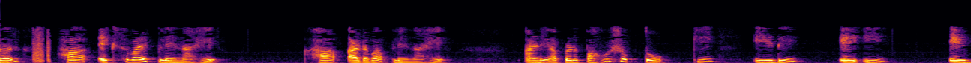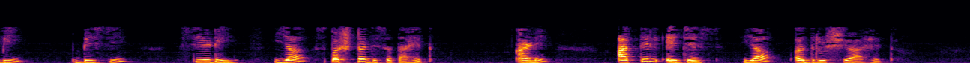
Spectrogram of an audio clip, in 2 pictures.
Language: Marathi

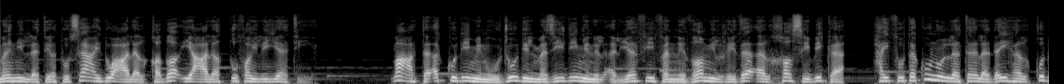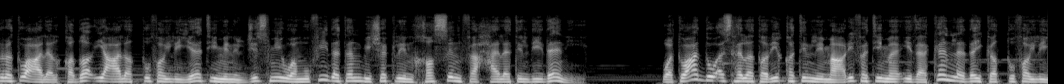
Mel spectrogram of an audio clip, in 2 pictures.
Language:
Arabic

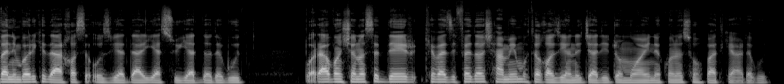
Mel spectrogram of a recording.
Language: Persian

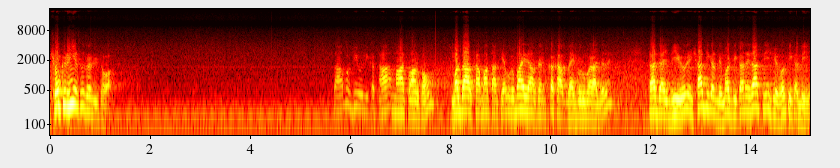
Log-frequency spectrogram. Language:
Hindi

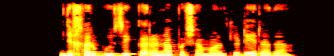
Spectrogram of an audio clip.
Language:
Pashto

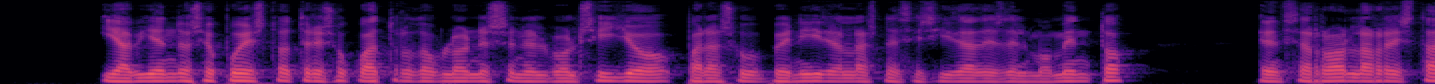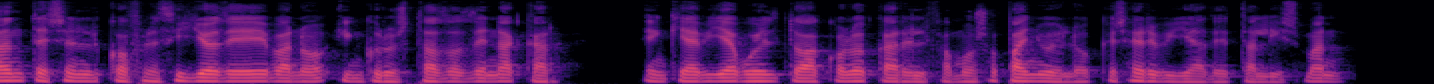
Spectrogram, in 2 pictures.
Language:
Spanish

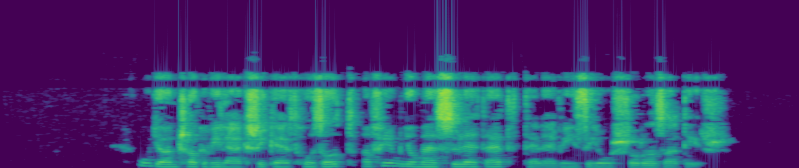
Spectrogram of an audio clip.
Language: Hungarian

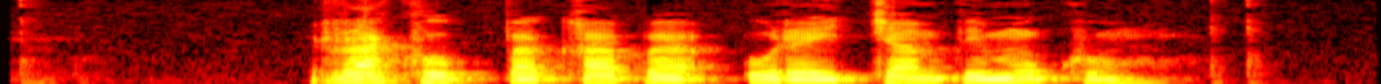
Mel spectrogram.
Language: Arequipa-La Unión Quechua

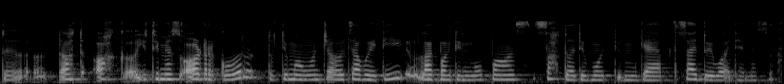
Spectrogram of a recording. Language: Kashmiri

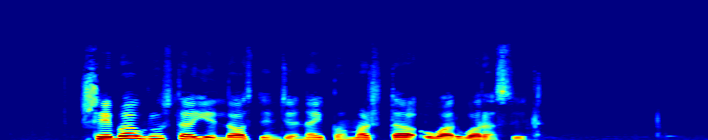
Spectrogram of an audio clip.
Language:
Pashto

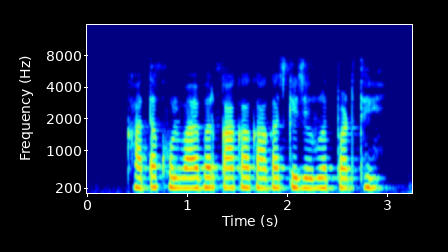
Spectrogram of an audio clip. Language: Chhattisgarhi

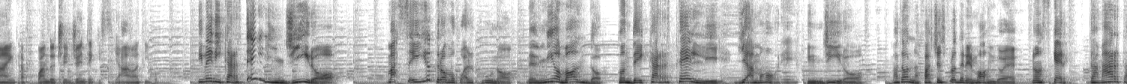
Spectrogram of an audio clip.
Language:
Italian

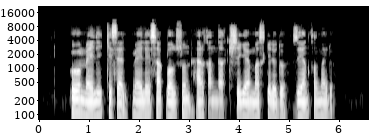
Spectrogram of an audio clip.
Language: Uyghur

